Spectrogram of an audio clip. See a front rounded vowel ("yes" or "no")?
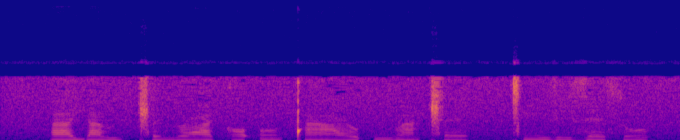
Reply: no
